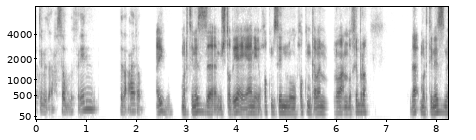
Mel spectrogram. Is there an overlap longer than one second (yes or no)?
no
